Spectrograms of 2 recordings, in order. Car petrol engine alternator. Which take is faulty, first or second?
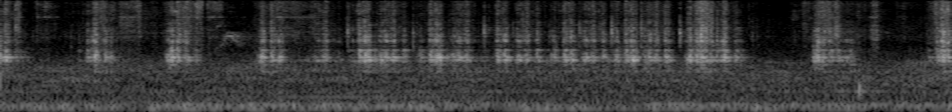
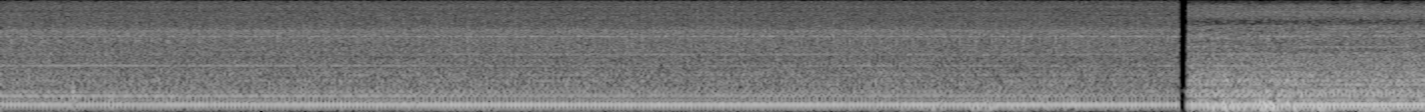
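first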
